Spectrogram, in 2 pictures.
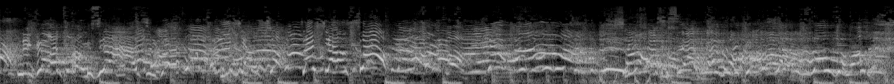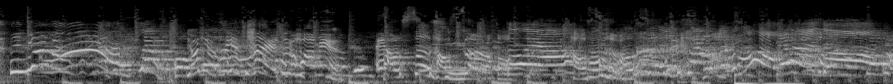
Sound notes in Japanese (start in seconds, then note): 9.4 叫び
